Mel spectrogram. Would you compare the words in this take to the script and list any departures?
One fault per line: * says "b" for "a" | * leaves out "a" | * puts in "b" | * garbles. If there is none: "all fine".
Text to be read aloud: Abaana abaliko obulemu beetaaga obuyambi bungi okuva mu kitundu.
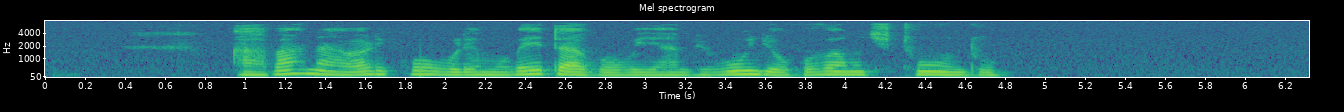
all fine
